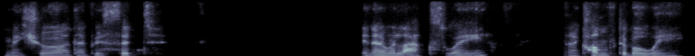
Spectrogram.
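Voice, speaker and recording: A man leading a guided meditation as a teacher, speaking gently and deliberately with pauses between short phrases. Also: fairly low pitch, rough recording.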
